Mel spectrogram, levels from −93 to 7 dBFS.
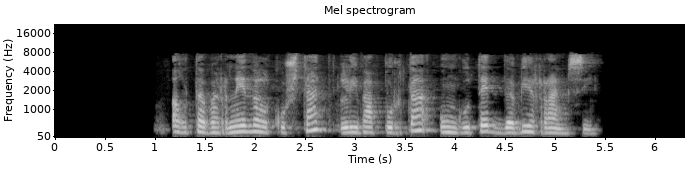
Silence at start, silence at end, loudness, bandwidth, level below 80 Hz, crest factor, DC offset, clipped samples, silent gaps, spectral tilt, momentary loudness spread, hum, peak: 1.15 s; 0.85 s; -18 LUFS; 8 kHz; -60 dBFS; 18 dB; under 0.1%; under 0.1%; none; -4 dB/octave; 4 LU; none; -2 dBFS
